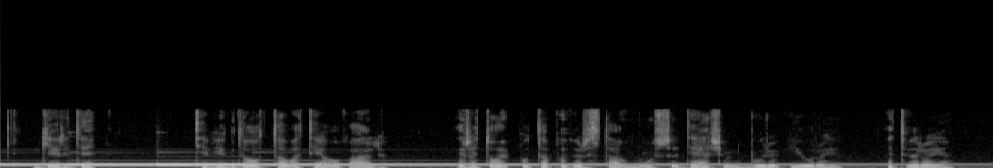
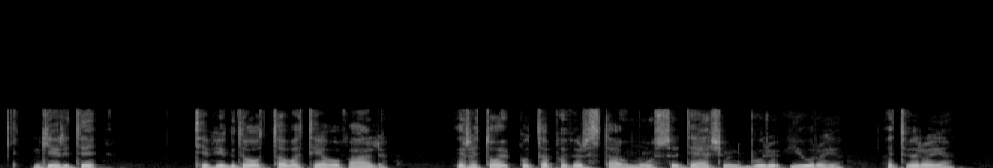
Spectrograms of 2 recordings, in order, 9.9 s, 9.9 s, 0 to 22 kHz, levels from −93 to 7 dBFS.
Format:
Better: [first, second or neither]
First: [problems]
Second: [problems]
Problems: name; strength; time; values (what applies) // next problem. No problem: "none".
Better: second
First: background sound (Mallet percussion); 1 dB above the speech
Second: none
